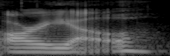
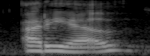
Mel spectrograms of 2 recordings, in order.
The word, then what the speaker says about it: Ariel: Because, you know, Jews say my name one way, which is Ariel. But my dad is Spanish, and Spanish people say it Ariel. But I grew up in Kentucky, and they say it Earl.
